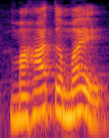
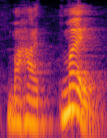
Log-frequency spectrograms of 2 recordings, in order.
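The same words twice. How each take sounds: First: "महात्मय" as ma-haa-ta-may; vowel after t in "महात्मय"; four syllables in "महात्मय"; wrong pronunciation. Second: "महात्मय" as ma-haat-may; lower, three-beat "महात्मय"; correct pronunciation. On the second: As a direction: join t to m in "महात्मय". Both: Shown as a demonstration. Wrong then right spelling, read aloud.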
